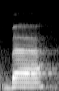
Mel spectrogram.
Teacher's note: pengucapan ba itu seukuran dengan pengucapan 2 ba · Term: 2 harakat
